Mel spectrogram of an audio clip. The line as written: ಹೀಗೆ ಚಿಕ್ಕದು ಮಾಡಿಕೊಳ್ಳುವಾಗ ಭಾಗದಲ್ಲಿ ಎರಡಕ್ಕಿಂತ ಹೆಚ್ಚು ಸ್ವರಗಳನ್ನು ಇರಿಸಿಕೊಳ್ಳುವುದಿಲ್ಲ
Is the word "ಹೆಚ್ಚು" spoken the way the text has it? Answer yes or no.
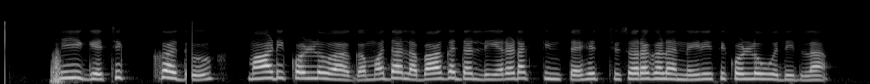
yes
